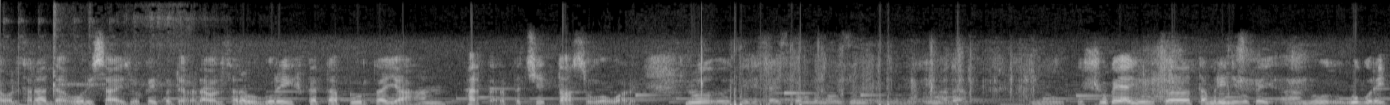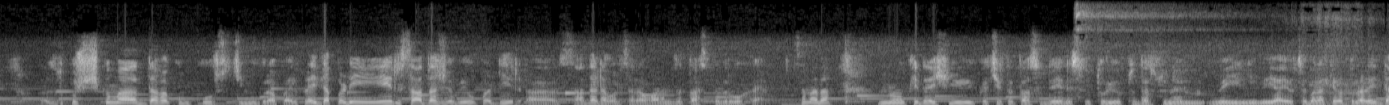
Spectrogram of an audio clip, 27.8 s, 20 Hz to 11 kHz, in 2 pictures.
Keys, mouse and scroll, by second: 5.5 scroll up 1, 6.0 scroll up 1, 6.4 scroll down 1, 13.1 click, 16.5 scroll up 1, 20.2 scroll down 1.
